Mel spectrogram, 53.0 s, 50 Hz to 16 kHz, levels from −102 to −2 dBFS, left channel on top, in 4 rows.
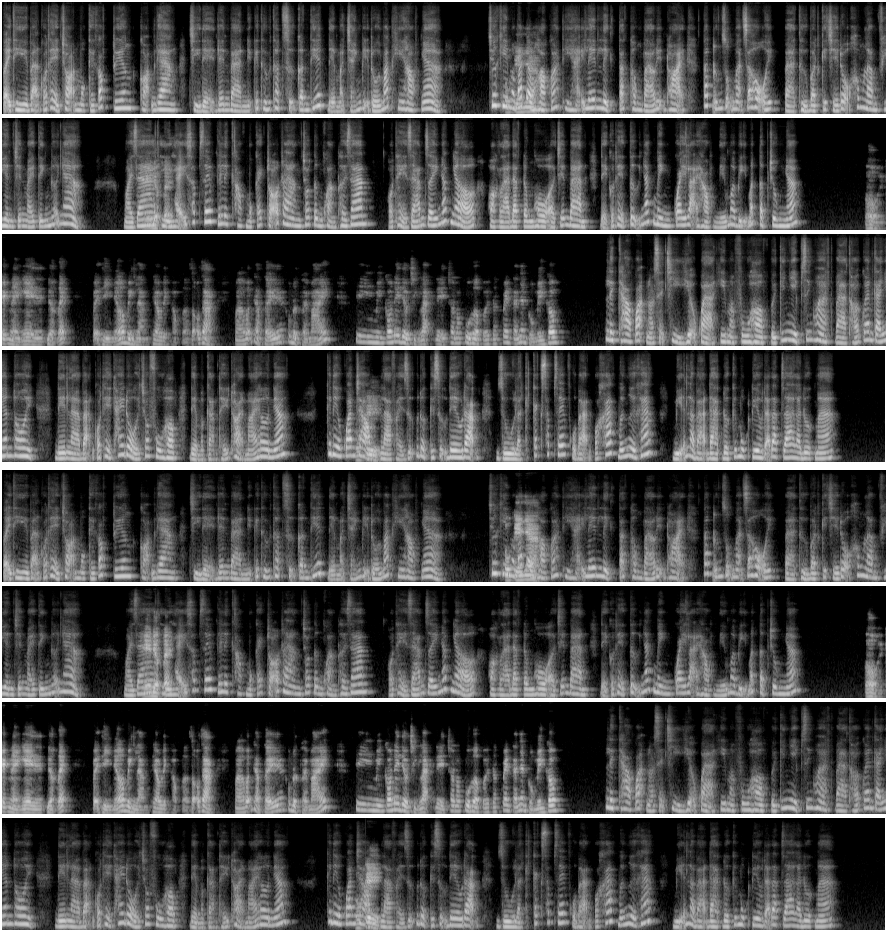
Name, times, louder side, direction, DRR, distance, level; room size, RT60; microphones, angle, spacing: voice 1, 0.0-6.6 7.3-14.5 15.1-25.2 35.6-44.1 44.6-49.6 49.8-52.3, left 4 dB, 40° left, 0.4 m, -30 dB
voice 2, 7.5-8.1 15.3-15.8 26.2-27.5 27.9-29.7 30.0-31.4 31.8-34.8 45.1-45.5, right 4 dB, 50° right, 0.6 m, -32 dB
5.1 x 3.0 x 3.1 m
head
